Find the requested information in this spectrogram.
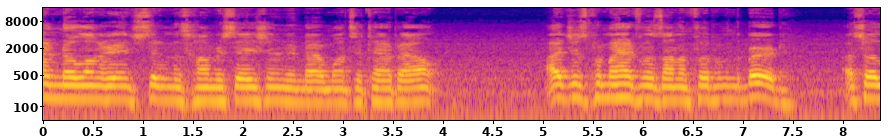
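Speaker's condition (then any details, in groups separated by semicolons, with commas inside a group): Brain injury; relearned talking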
